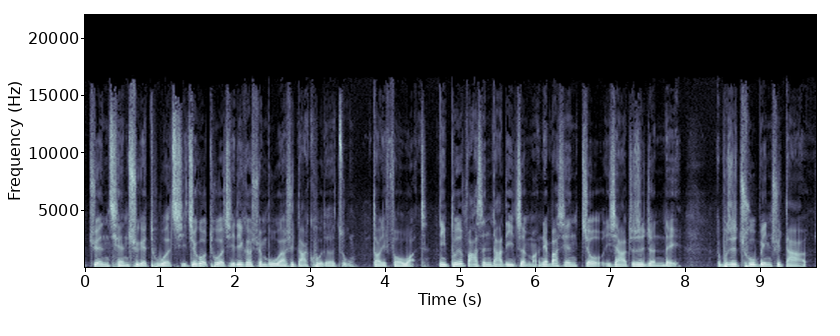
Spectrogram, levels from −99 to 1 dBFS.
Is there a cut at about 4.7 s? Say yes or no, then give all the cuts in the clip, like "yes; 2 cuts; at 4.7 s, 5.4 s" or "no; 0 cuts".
yes; 1 cut; at 4.7 s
